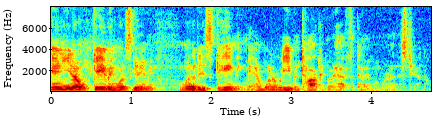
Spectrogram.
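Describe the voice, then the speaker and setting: A man whispering at a very fast pace, with big swings in loudness. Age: old. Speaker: podcast host. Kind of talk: casual chat. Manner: animated.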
